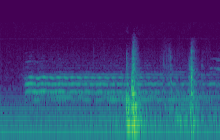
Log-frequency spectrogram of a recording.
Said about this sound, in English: Closing door finishes the story.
